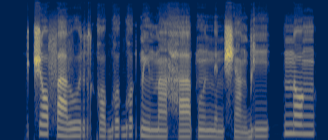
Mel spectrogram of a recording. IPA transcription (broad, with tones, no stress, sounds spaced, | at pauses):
t͡ʃ ɔ˦ f a˨ β u˨ r k ɔ˨ ɡʷ e˦ ɡʷ a˦ k͡p ĩ˨ m ã˨ h aː˦ p ũ˦ n ɪ˨ n ʃ ã˨ ɡ͡b i˦ | n ɔ˦ ŋ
